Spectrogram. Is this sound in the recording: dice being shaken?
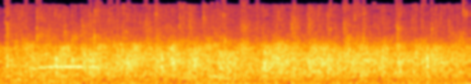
no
